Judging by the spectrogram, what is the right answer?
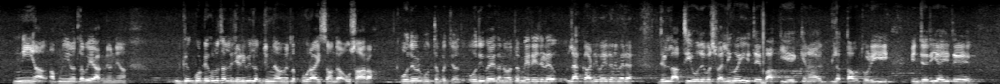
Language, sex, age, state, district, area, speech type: Dogri, male, 18-30, Jammu and Kashmir, Jammu, urban, spontaneous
